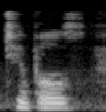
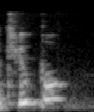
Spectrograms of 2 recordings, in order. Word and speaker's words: tuple: This is how some people pronounce it tuple, other people pronounce it tuples. I pronounce it tuple because that's how I learned it.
